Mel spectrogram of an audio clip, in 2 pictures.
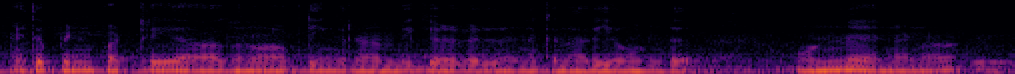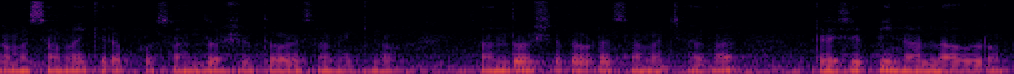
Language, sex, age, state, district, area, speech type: Tamil, male, 18-30, Tamil Nadu, Salem, urban, spontaneous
